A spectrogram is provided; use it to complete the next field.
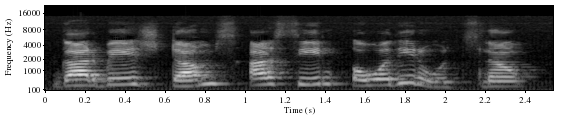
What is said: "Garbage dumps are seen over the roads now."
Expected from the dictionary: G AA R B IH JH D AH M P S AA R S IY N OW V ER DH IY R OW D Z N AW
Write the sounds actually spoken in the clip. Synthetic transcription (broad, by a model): G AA R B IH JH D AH M S AA R S IY N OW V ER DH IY R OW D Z N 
